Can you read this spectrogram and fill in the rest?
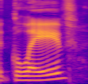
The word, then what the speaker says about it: glaive: It's called a glaive. It's spelled G-L-A-I-V-E.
